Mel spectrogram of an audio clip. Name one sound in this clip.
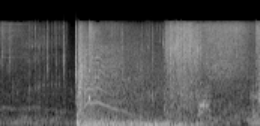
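Wooden and stone pieces clatter and tumble down.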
